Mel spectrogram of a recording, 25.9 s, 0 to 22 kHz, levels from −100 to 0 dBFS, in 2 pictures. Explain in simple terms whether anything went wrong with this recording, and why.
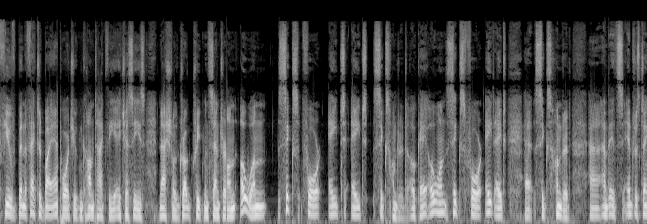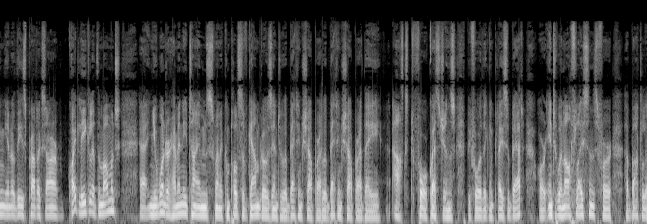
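Throughout the clip, one channel arrives a fraction of a millisecond late, and the two are mixed together. This channel delay (comb filtering) cancels certain frequencies, starting around 5 kHz, so the speech sounds hollow and slightly dull.

At 1.15, 4.52 and 19.37–19.39 s, the player lost its place on the disc. Each CD skip causes a brief tick of silence, lasting only a split second, and the audio then resumes from a different point.

At 7.30–7.32, 18.15 and 20.98–21.00 s, chunks of the compressed file were never played. These skipped compressed frames are 23.2 ms long each, so the audio jumps ahead by roughly 50, 150 and 70 ms.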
